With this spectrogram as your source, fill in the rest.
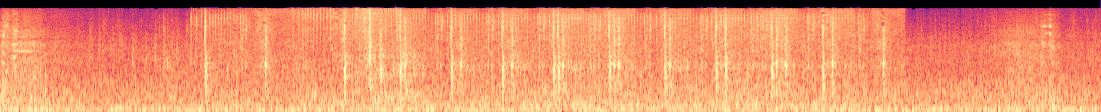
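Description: A hand-cranked charger whirs with rapid clicking.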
